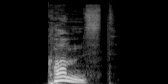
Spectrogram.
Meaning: second-person singular present of kommen
- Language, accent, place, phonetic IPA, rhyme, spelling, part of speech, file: German, Germany, Berlin, [kɔmst], -ɔmst, kommst, verb, De-kommst.ogg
